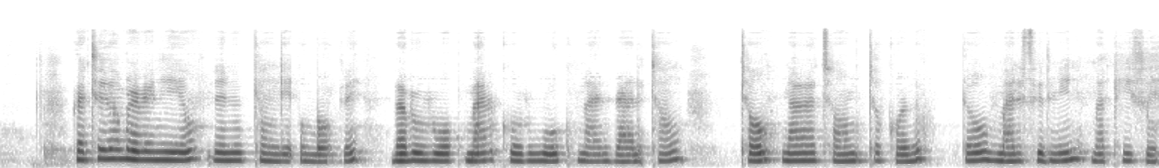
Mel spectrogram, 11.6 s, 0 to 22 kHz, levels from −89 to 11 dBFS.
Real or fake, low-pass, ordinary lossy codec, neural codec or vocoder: fake; 10.8 kHz; none; codec, 24 kHz, 0.9 kbps, WavTokenizer, medium music audio release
